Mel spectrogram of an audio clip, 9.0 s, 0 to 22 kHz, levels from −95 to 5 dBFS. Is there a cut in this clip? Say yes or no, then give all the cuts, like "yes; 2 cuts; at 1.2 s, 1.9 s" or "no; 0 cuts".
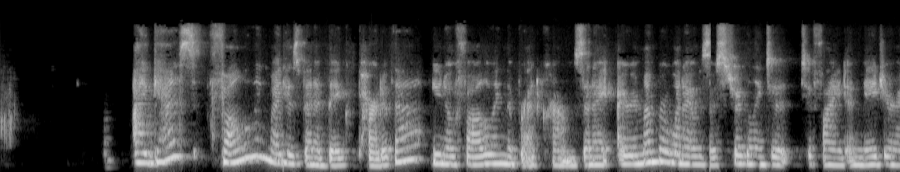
yes; 2 cuts; at 2.8 s, 7.1 s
